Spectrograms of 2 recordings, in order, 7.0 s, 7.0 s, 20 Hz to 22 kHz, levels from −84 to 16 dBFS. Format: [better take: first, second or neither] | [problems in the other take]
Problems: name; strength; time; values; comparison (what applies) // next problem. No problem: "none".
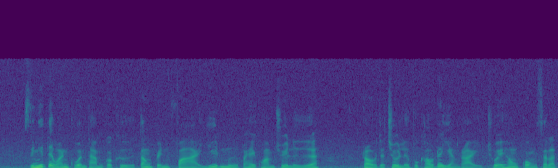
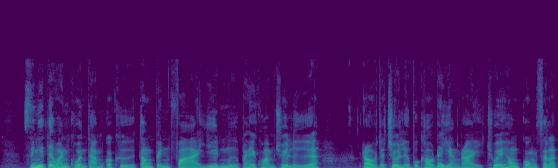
second | hiss; noticeable; throughout; 15 dB below the speech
